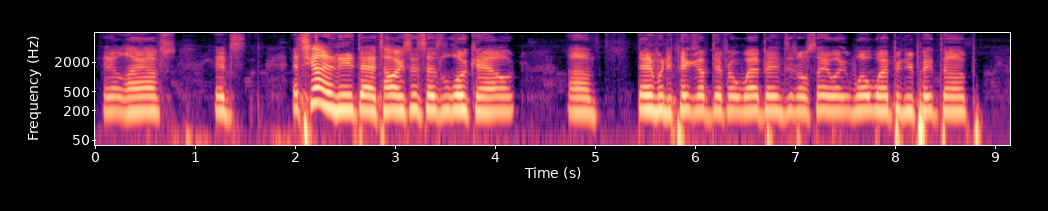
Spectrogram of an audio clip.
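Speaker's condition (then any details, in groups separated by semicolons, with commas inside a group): Cerebral palsy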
